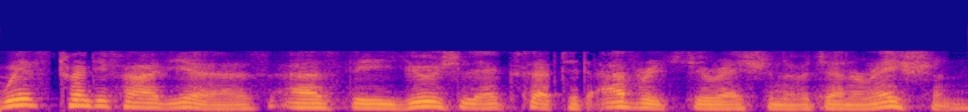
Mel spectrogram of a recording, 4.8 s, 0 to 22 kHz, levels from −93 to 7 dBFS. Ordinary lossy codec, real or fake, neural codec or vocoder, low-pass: AAC, 16 kbps; real; none; 7.2 kHz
